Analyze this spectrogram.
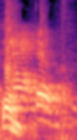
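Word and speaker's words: comb: হবে সি ওম শুধুমাত্র কম কম কি উচ্চারণ কম বি নাই এখানে বি কে সাইলেন্ট কর তাহলে উচ্চারণ কি হবে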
